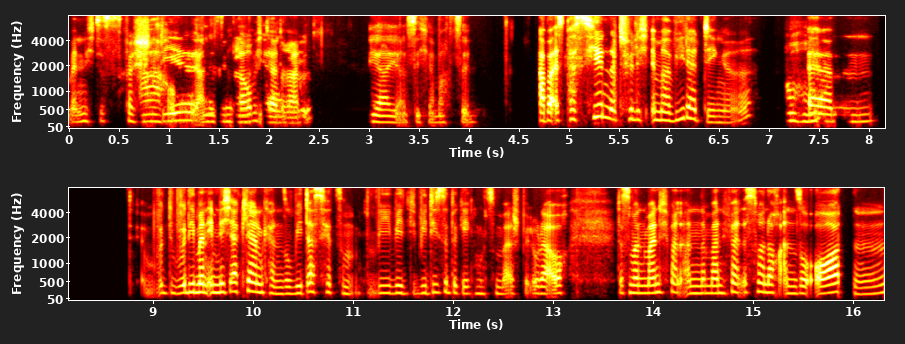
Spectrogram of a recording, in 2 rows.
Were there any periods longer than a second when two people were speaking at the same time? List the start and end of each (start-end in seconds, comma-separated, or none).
0.7-2.3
